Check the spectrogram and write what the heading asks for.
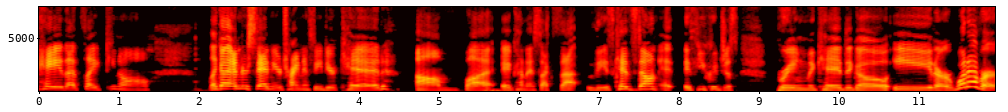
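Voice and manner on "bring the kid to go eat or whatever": ordinary talk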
